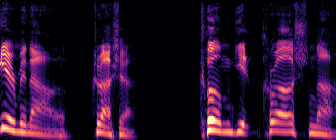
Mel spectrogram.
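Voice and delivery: put-on Jamaican accent. Showing the voice first wanted for a character: put-on jamaican accent. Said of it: "I wanted to do a Jamaican voice".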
